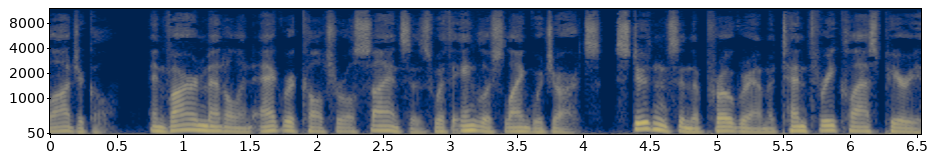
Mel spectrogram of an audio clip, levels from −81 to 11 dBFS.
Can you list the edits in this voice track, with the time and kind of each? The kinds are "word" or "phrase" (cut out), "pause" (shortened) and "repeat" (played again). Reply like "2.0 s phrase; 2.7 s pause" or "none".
4.2 s pause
